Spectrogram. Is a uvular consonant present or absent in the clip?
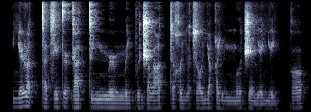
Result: present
